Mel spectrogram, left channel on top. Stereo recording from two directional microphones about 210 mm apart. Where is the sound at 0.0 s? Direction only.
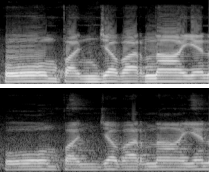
50° left (ahead or behind).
